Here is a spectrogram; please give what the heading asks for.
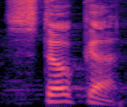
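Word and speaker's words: Stokke: yeah it's it's amazing so stoka this is pronounced by the way if you're wondering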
